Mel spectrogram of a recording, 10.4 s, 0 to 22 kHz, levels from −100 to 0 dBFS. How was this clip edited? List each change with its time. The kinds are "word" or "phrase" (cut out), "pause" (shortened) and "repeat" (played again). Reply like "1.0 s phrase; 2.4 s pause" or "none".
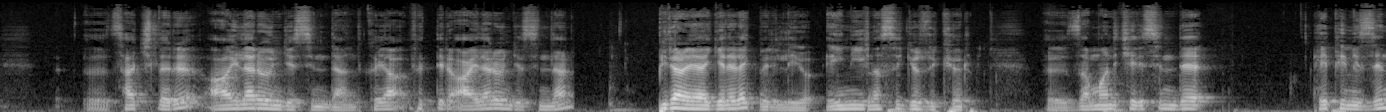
5.7 s phrase; 6.5 s word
